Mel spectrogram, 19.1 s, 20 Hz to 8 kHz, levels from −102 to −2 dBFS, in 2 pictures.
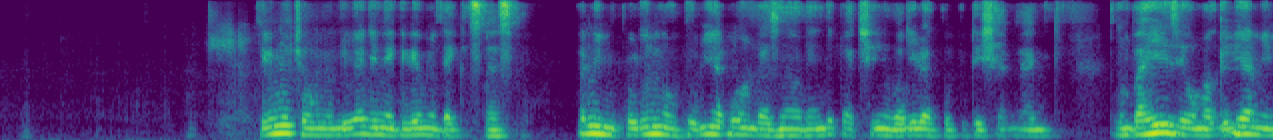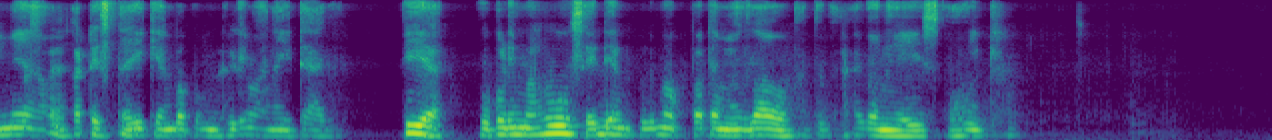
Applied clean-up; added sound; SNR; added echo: neural mask model DeepFilterNet 3.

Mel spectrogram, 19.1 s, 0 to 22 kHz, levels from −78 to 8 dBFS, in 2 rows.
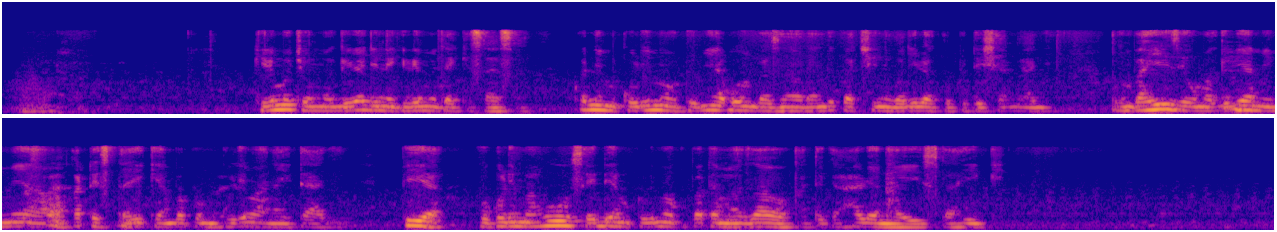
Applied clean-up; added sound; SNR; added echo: none; none; none; none.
